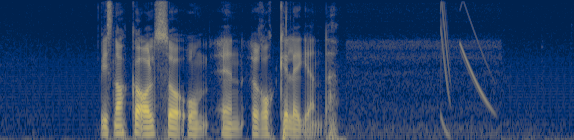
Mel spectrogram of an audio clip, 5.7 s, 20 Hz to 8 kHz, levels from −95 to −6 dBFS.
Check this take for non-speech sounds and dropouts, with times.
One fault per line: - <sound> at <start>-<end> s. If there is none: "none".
- chirp at 4.4-5.0 s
